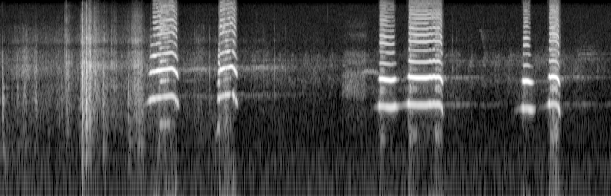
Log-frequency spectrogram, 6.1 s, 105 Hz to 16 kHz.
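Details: Wild bald eagle pair at their Big Bear Valley nest, filmed by a nest cam on 26 February 2021 while incubating the second clutch. The female gently pries the male off the eggs. High, thin, squeaky chirps come in short paired bursts with quiet rustling between.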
